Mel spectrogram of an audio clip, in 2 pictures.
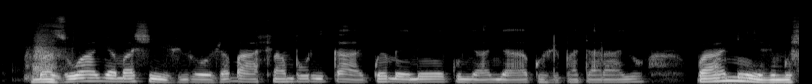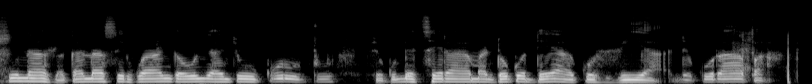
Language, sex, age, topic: Ndau, male, 18-24, health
